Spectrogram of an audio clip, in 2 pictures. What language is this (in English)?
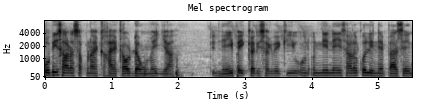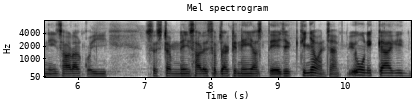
Dogri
